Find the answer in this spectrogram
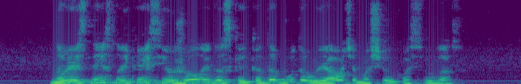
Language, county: Lithuanian, Tauragė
